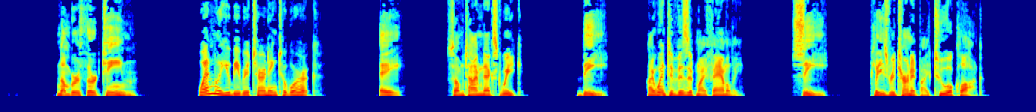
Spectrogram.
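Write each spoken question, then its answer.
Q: When will you be returning to work?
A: A: Sometime next week.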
